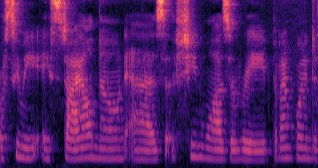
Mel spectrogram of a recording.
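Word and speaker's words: chinoiserie: the influence or assuming a style known as sheen wazari but i'm going to spell it for you c h i n o i s e r i e so xin wazari literally is a term that describes the influence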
